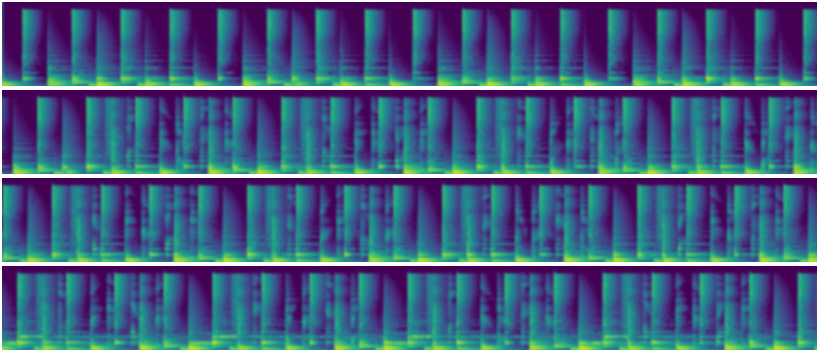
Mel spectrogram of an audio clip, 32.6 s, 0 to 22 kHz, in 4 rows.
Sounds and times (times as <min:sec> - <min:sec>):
Electronic music: 0:00.0 - 0:32.6.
